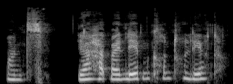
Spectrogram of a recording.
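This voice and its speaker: A woman's voice: on the high side, flat delivery, unhurried, husky, no echo. A woman in her thirties from England with an English accent, speaking German in a hesitant personal testimony, full of fillers and restarts. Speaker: mother of a child with a heart defect.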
